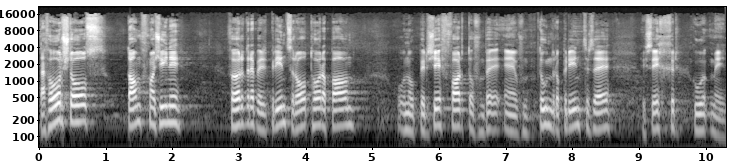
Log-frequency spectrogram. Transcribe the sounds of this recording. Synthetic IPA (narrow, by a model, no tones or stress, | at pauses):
d̥æfoːɾʃtoːs | d̥ɑmfmɑʃiːnə | fœɾd̪əɾəbɪpɾiənt͡səɾoːt̪hoːɾəpɑːn | ʊndobɪɾʃɪffɑɾt̪ʊfmʊfmt̪unəɾopɾiənt͡səseː | ɪʃsɪχəɾɡ̥uətmɪ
